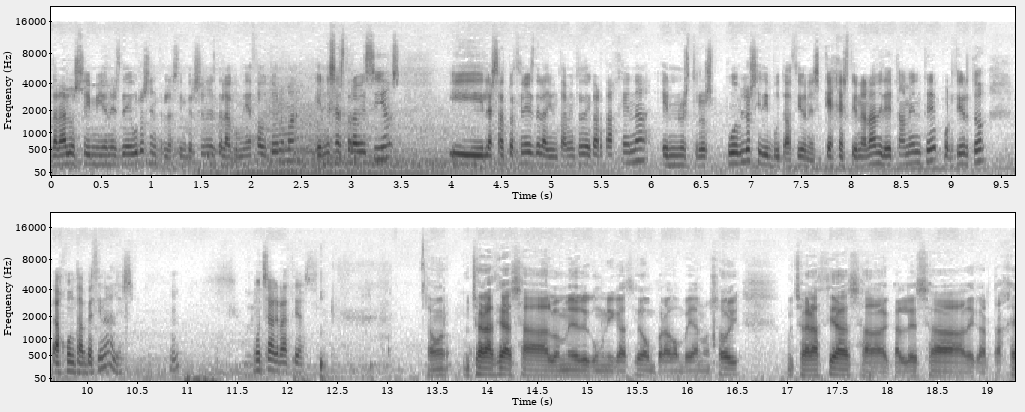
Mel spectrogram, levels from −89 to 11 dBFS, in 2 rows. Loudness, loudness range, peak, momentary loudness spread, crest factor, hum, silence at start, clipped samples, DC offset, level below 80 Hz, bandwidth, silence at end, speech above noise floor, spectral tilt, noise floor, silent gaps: -24 LUFS; 5 LU; 0 dBFS; 12 LU; 24 dB; none; 0 s; under 0.1%; under 0.1%; -46 dBFS; 16 kHz; 0 s; 25 dB; -4 dB/octave; -48 dBFS; none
